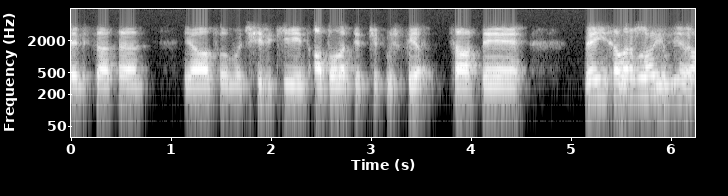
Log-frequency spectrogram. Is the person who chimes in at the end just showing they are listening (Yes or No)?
No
